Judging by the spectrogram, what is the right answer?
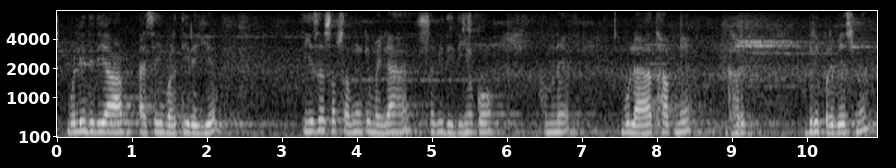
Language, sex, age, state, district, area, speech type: Hindi, female, 18-30, Uttar Pradesh, Mirzapur, rural, spontaneous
